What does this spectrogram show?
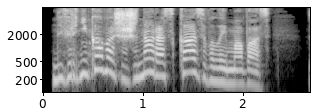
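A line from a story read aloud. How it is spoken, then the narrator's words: Fervent exclamation. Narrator (Russian): с жаром воскликнула Вика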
